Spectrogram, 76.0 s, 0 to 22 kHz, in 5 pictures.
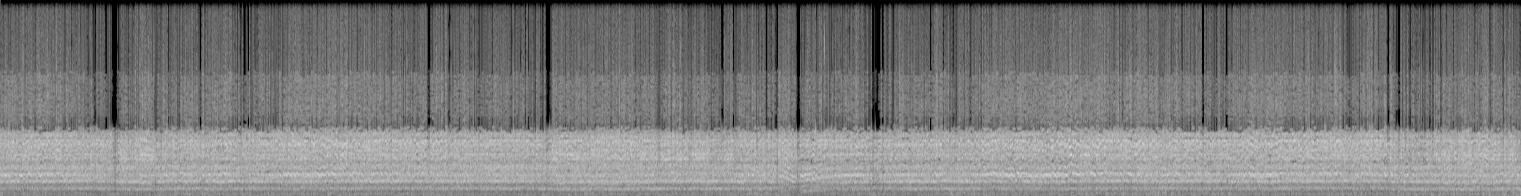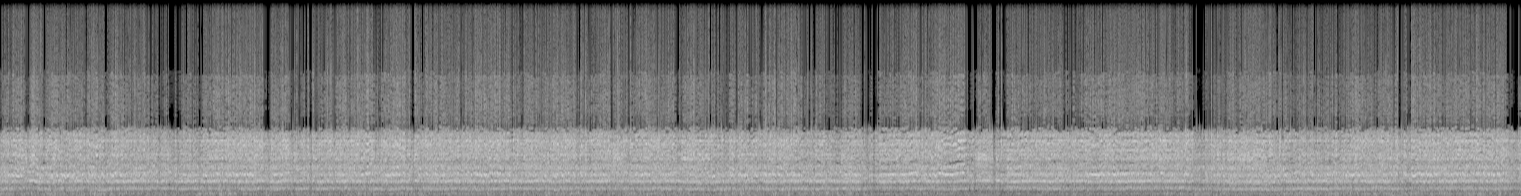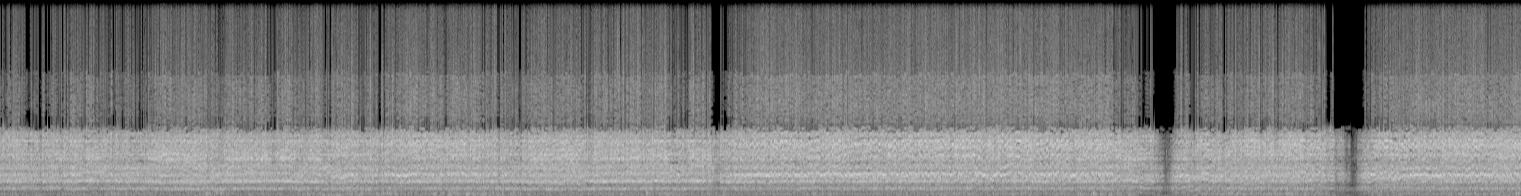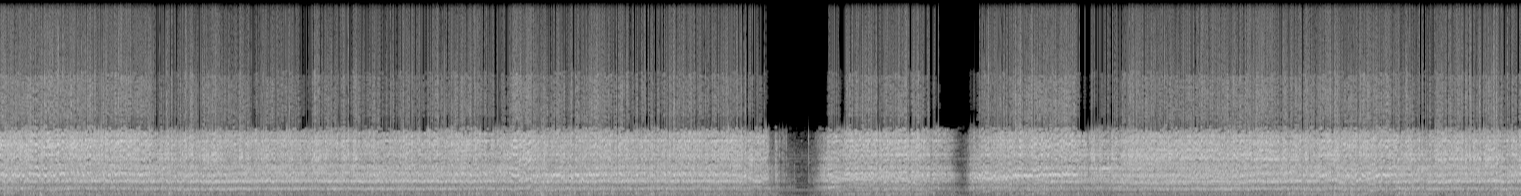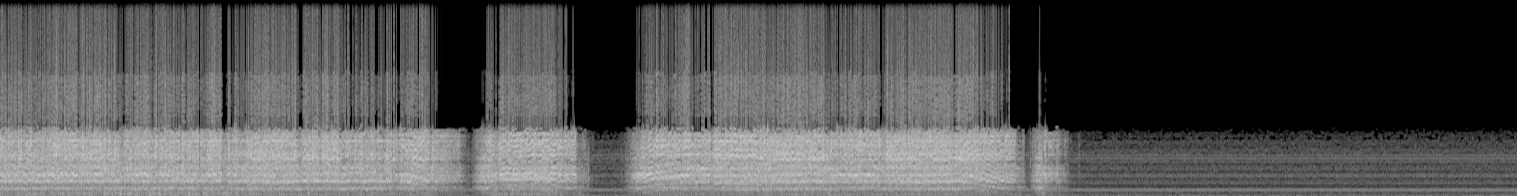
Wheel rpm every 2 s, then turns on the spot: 220, 220, 230, 220, 210, 220, 220, 220, 230, 230, 230, 230, 230, 220, 230, 230, 230, 230, 230, 210, 190, 140, 170, 220, 230, 230, 160, 120, 200, 220, 230, 230, 170, 110, 220, 90, 0, 0.
none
